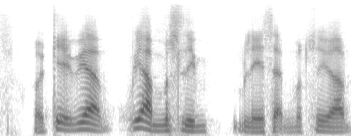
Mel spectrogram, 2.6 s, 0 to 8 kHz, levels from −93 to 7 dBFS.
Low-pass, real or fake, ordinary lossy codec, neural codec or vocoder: 7.2 kHz; fake; none; codec, 16 kHz, 0.7 kbps, FocalCodec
